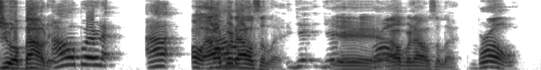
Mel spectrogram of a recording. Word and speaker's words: Alzolay: Albert Alzolay. Alzolay.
